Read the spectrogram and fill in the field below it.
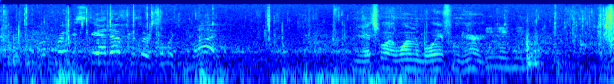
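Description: Water splashes as a man climbs onto a paddleboard.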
